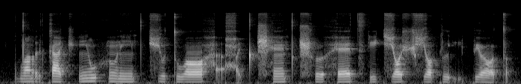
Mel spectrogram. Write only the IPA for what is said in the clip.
dˤĩrkat͡ʃʼĩw hũɾĩt t͡ɕutwɔ ha̰ħḭtʈ͡ʂʰɛ̃t ʈ͡ʂʰʊhɛ t͡sʼit͡ɕɔʃ ɕɔklḭ pʲɔt

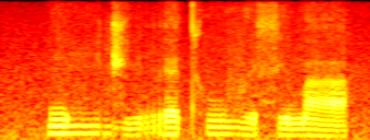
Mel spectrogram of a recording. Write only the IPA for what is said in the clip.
miː˦d͡ʒi˨ rɛ˦tʰu˦vɪ˨ si˨m a˨

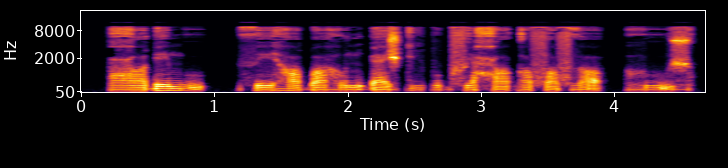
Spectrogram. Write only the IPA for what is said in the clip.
ʕɒ ɗemu | θeɦɒɓɒɦon ɠæʒkipobfe ħɒɡɒ fɒfðɒ | ɦuʒ

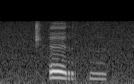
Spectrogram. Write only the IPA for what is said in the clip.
t͡ʃʼɛrkɨ

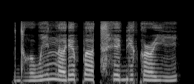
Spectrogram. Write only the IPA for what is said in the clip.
dʱʊ˩wi˥nə˩˥ ɾʲə˩˥pə˥˩ t͡sʰɪ˥bʲə˥kə˞˧ji˩˥

